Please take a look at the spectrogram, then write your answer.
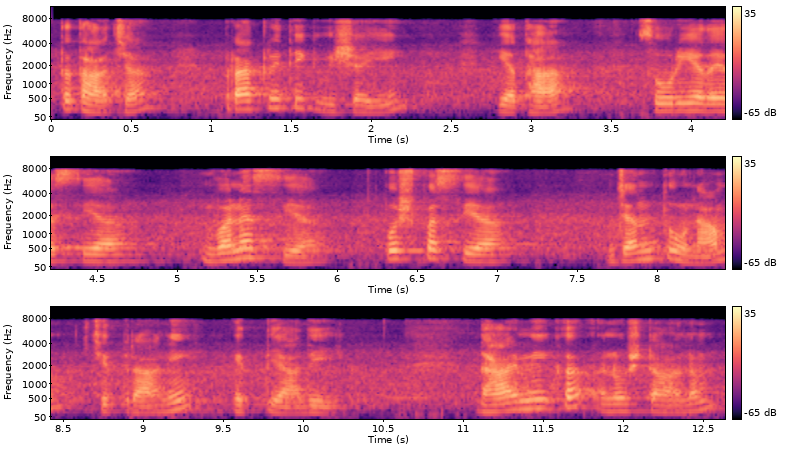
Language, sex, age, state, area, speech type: Sanskrit, male, 18-30, Tripura, rural, spontaneous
